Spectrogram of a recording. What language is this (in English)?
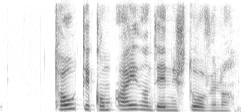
Icelandic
